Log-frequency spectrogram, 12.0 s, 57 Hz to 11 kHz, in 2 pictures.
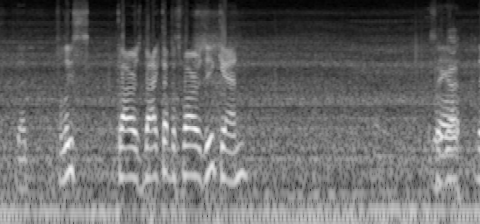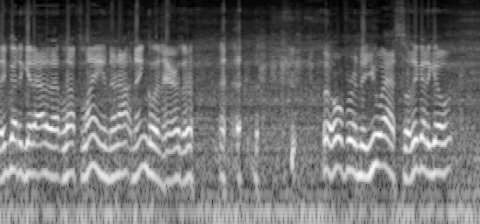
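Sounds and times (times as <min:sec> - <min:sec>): heavy trucks idling: 0:00.0 - 0:12.0
even hiss: 0:02.3 - 0:03.3.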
